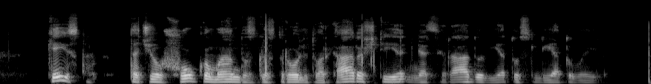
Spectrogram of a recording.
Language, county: Lithuanian, Telšiai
